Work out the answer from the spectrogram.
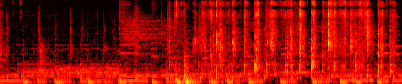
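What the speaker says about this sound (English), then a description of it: "This one has a little bit too much oil, so I'm going to add more sugar in this bowl." Sugar being added and stirred into an oil-based scrub mixture in a bowl, with repeated clinks and scraping of a utensil against the bowl, close and fairly steady, alone without talk.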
